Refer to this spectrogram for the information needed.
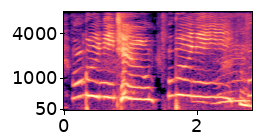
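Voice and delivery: put-on high, slow baby-talk Bunny; cutesy bunny voice. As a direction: coo Bunny Town way up high like to a child. Cute correction Rabbit to Bunny.

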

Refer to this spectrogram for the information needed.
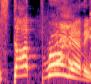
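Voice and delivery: high-pitched mock yell; retold yelling. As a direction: act out yelling at a kid, voice shooting up. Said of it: "like, yelling".

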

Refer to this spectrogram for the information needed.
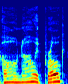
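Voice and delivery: soothing echo. Shown as a demonstration. Parent echoing toddler's broken Lego, tender. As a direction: mirror his words back gently. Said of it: "soothing energy in my voice".

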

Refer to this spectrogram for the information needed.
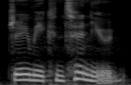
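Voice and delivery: ordinary delivery, nothing marked

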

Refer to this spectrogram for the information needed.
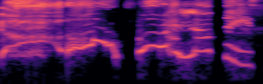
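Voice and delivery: very high, breathless cry of delight; delighted gasp. Retold or imitated. Manager seeing the balloon columns, squealing high with delight. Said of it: "she's like gasps".

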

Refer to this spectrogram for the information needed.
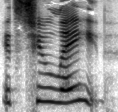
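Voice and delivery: loud, high, slow wail. Acted. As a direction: wail it in despair. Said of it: "wailed George".

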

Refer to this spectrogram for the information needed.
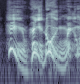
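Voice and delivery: high put-on comedian's voice; exaggerated high-pitched friendly greeting.

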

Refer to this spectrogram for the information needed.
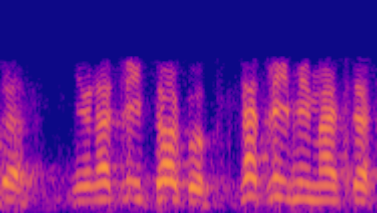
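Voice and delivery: simple giant's anxious plea; pleading slave. Acted. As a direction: beg your master not to abandon you. Slave begs master not to leave.

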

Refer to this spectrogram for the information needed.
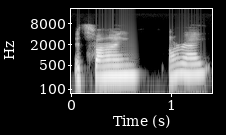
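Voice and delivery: a hint of her calm husband saying it's fine; mock-calm husband reassuring her on the way out; imitating calm husband. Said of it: "he was so calm".

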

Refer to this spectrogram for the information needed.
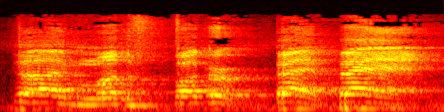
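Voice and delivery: high-pitched mock gangster; mock gangbanger threat. American gangbanger drawing a gun, mock threat. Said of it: "they draw their guns and say".

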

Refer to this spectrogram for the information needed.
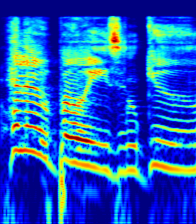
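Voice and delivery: high, slow cackling ghoul host voice; Crypt Keeper voice. Pretend. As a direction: go full creepy horror host, drawn out. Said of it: "You know you wanna do the voice".

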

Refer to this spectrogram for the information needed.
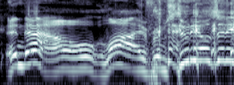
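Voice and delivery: slow, loud game show announcer. Pretend. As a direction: build it up like live TV. Mock live show announcement.

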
